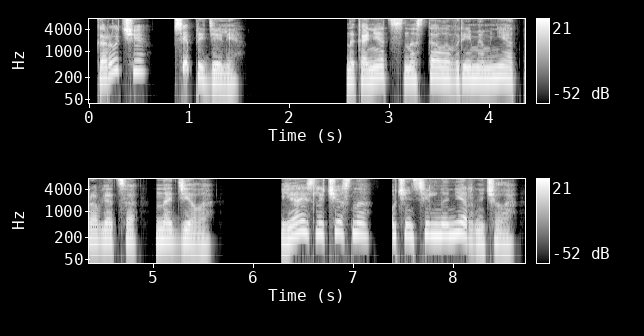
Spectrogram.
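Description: A woman narrating a first-person story in a lively, wry way. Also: fairly low pitch, moderate pace, no room sound, clean studio sound. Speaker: audiobook narrator.

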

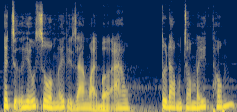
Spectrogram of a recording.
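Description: A man's voice: medium pitch, sing-song, a little fast, gravelly, mellow, soft background music, pitched above the performer's own voice. A man voicing a blunt, nagging village wife in a scolding manner. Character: sharp-tongued village wife, grumbling and blunt.

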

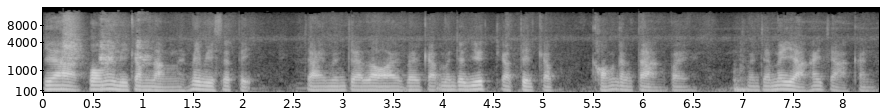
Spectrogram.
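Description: A man, a Buddhist monk, answering questions about practice in a calm, explanatory way, often repeating words. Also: medium pitch, moderate pace, slight background noise. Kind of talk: casual dharma Q&A. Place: outdoors on a mountain.

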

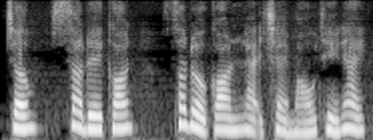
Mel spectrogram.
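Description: A woman voicing a worried, gentle elderly mother with a pleading manner. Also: fairly high pitch, fast, no echo, clean studio sound, natural voice. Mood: anxious. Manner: pleading, anxious.

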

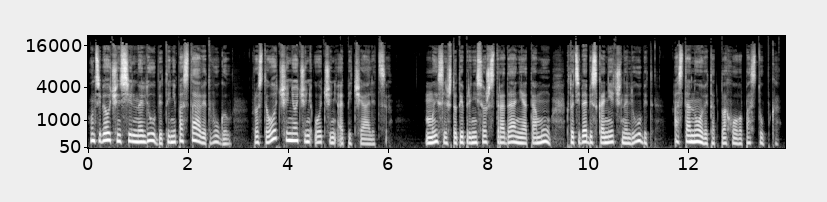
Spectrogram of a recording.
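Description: A woman voicing a calm, wise male dog who gives grave advice in a slow, lowered voice. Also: no echo, natural voice. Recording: dry close studio sound.

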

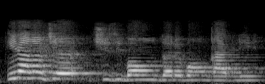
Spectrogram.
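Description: A male teacher giving a lecture on Quran commentary in a classroom. He keeps asking the class questions and recites words slowly. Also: sits high, darkish tone, reverberant, in a large hall, poor audio. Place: classroom with a board.

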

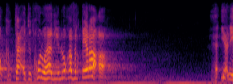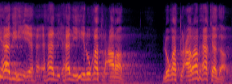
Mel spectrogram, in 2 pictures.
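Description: An older male teacher lectures on the readings of the Quran, explaining patiently and going back over his own words. He breaks into brief chanted examples. His voice sits high, and the recording carries a long reverb like a big hall. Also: fairly bright tone.

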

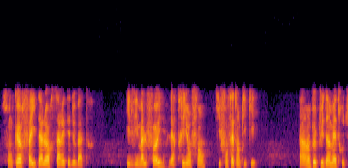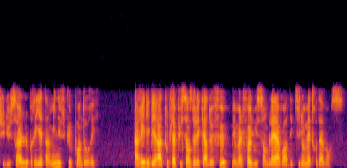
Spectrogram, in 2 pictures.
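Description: A woman narrating a novel as an audiobook, reading in a lively storytelling manner. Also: lowish voice, brisk, muffled recording.

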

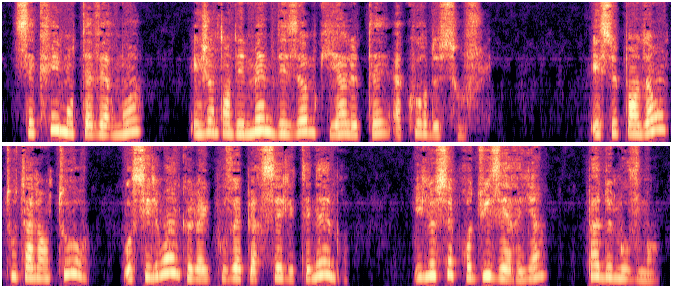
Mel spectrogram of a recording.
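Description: Woman narrating in a soft, husky voice. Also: a little high. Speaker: audiobook reader. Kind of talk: scripted narration.

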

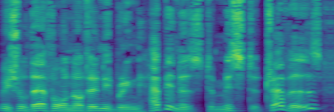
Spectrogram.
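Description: A man performs a deferential manservant in an audiobook, speaking low and without hurry. Every word is formal and calm, and the voice is slightly husky in a dry, close recording. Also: no room sound. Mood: measured. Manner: low, measured, formal and unruffled.

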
